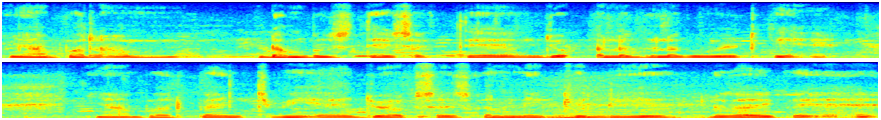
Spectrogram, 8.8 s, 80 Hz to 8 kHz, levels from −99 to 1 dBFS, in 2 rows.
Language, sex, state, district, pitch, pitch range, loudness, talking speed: Hindi, male, Himachal Pradesh, Shimla, 125 Hz, 125-135 Hz, -19 LUFS, 185 wpm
